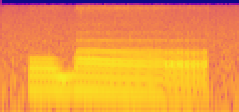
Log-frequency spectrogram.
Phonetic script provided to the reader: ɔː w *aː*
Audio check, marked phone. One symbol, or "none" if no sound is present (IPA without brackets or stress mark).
aː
